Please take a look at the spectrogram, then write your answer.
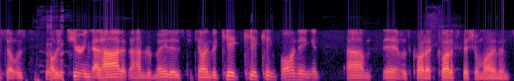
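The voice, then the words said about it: Hoarse, strained voice. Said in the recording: “you can probably hear my voice, guys. I actually lost my voice.”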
